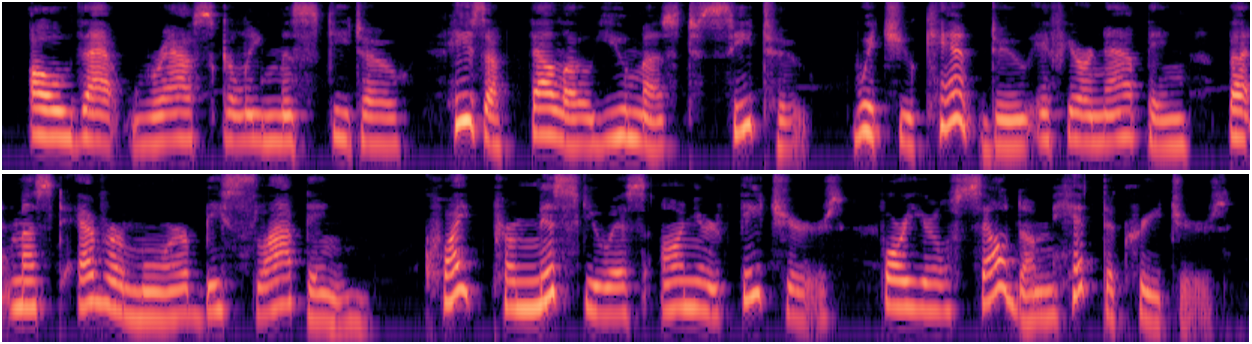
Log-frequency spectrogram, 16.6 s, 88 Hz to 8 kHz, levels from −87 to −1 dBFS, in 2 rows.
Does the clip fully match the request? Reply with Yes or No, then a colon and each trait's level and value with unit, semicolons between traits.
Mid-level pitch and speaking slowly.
No: high, 205 Hz; slow, 125 wpm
